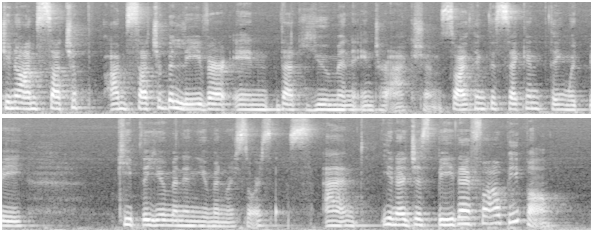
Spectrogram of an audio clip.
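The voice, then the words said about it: South African accent. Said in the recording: “I love that South African accent.”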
